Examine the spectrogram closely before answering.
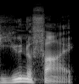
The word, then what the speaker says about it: UniFi: So you've got the more professional business-grade technology called Unify from Ubiquiti. And for those who've not seen that written down, it is spelled UNIFI.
